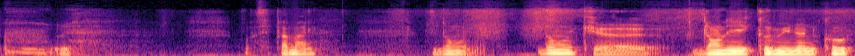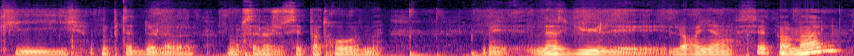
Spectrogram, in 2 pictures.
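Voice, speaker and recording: A man's voice: mid-range voice, slow pace, vocal fry, pauses often, mellow, slight background noise. A man with a French accent casually commenting while opening card packs, mumbling card names aloud as he goes. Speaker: card collector opening boosters.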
